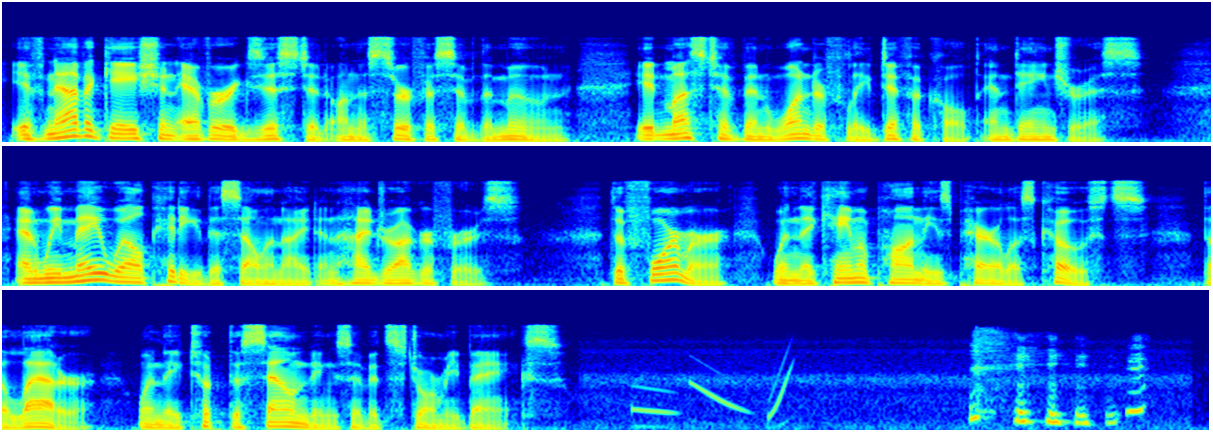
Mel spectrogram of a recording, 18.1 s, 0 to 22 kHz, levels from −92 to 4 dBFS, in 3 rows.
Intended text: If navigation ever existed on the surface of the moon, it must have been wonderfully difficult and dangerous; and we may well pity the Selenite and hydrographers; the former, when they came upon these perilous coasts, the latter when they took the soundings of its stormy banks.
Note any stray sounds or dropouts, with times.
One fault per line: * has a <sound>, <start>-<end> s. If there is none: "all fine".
* has a chirp, 15.2-16.1 s
* has a laugh, 16.9-17.8 s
